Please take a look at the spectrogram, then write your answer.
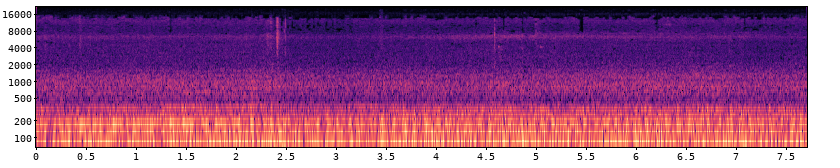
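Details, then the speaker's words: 2012 Ford Fusion SEL cruising past 35-40 to about 50-55 mph: deep steady cabin drone with a low hum that gets louder at 50-55, possibly with slight vibration; cause not yet found. "See if you guys can hear that humming sound. Past 35, 40 now. About 50, close to 55. It gets louder at 50, 55, and I think there might be a little bit of a vibration."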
